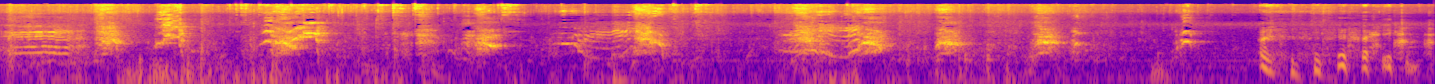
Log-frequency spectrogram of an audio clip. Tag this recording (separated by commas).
Dog, Bark, Domestic animals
